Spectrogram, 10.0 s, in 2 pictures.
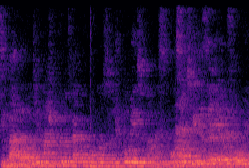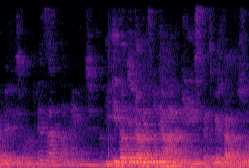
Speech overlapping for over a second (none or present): present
